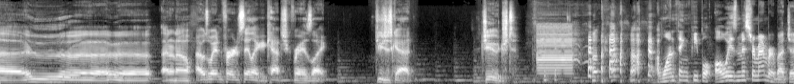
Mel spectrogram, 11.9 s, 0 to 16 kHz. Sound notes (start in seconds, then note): 8.0 both laugh; 8.0 buzzer rings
